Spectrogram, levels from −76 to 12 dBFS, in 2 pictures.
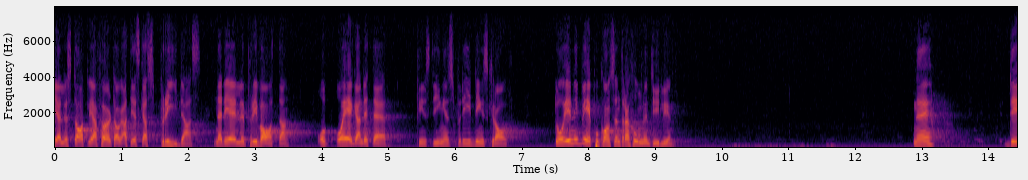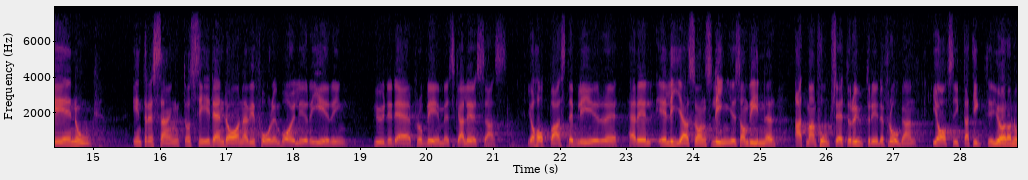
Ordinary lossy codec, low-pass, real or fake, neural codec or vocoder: none; none; real; none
